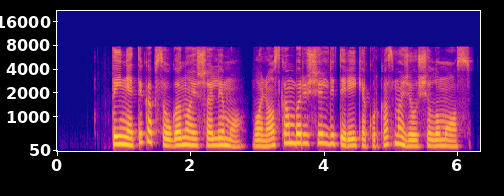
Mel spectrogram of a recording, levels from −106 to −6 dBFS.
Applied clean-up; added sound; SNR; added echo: none; none; none; none.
